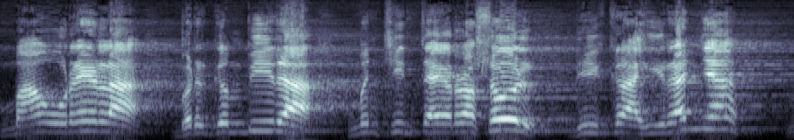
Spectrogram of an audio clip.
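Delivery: high, loud sermon delivery; full-force preaching. Acted. Preacher urging the congregation, loud and high. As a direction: preach it out to the crowd.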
